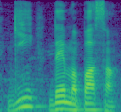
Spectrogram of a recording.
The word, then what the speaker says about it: Guy de Maupassant: all time হিসেবে আর তার নামের প্রপার প্রোনাউন্সিয়েশন হলো গিদে মাপাসা আজকে আমরা গিদে মাপাসার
